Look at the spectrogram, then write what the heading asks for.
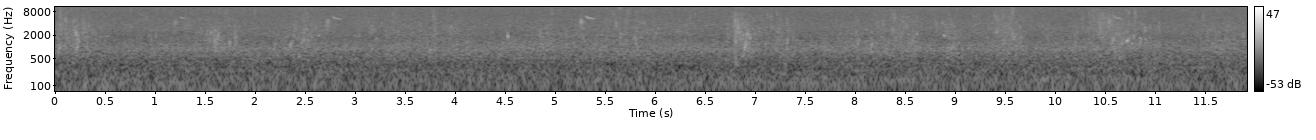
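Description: Steady low rumble of wind and lapping water, with faint scattered clicks and no animal calls.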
